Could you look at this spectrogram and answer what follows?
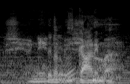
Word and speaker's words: Ghanima: Ghanima.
